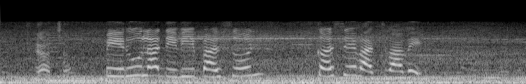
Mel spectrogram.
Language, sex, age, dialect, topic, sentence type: Marathi, male, <18, Standard Marathi, agriculture, question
